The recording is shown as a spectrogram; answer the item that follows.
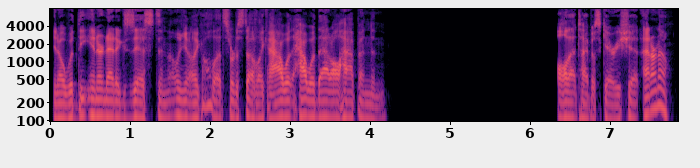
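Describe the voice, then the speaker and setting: A man's voice: lowish voice, steady tone, quick pace, pauses often, dry recording, clean studio sound. A man hosting a podcast solo, chatting casually in a rambling, opinionated, profane way. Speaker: podcast host answering listener mail.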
